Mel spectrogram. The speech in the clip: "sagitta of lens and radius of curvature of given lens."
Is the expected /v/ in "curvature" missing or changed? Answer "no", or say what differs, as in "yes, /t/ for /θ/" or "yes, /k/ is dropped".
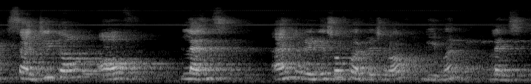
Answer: yes, /p/ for /v/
